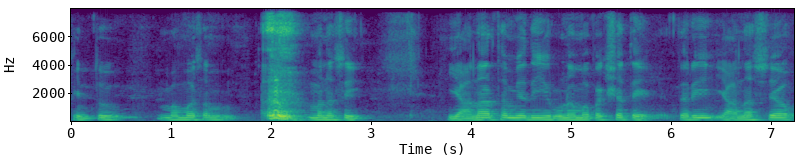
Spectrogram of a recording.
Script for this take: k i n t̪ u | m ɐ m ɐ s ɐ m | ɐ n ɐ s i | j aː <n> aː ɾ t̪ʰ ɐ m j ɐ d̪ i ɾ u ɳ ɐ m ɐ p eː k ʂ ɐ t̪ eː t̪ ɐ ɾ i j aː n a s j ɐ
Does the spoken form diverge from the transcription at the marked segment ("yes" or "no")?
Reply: no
